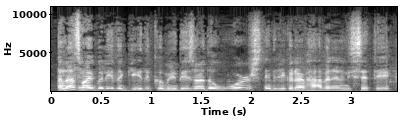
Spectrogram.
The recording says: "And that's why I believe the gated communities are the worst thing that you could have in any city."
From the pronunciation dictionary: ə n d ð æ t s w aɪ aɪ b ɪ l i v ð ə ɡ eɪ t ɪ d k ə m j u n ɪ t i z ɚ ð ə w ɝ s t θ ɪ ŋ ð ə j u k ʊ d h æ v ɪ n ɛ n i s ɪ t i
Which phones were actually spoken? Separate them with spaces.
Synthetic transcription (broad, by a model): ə n ð æ t s w aɪ aɪ b ɪ l i v ð ə ɡ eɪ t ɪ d k ə m j u n ɪ t i z ɚ ð ə w ɝ s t θ ɪ ŋ ð ə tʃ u k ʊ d h æ v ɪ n ɛ n i s ɪ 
